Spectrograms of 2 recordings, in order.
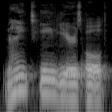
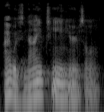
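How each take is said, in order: First: Put-on Nineteen years old, slow and drawn out, each word weighed; the pastor repeats James's age slowly for weight, drawn-out emphasis; slow emphatic repeat. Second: Low and very soft, almost under the breath; the pastor retells James's confession quietly, low and hushed; hushed retelling. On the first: Let Nineteen years old sink in slowly. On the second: Retold or imitated. Quiet confession.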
